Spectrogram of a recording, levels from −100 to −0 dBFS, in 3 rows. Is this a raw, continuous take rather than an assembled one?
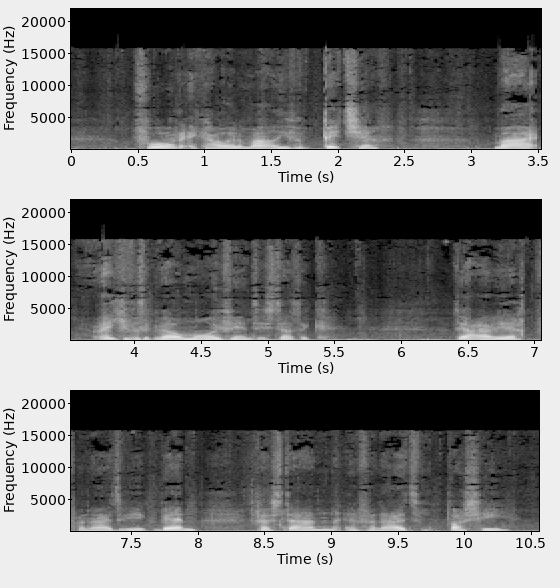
no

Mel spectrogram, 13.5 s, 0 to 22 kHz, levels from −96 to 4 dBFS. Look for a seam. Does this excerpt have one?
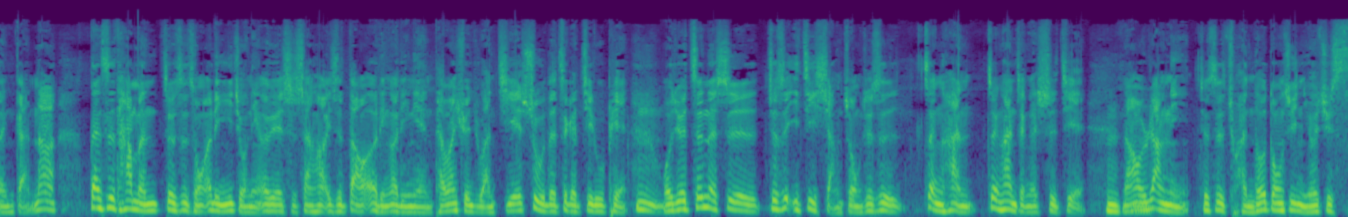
yes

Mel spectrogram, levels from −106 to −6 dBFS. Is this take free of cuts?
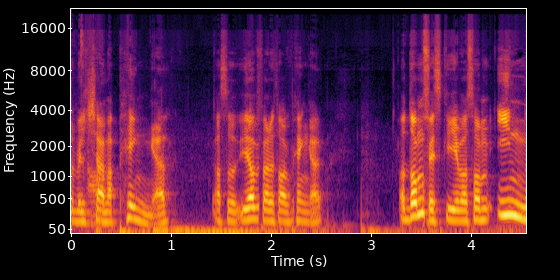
no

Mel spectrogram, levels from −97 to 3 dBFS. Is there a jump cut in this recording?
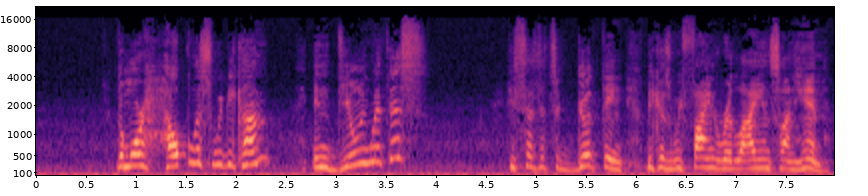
no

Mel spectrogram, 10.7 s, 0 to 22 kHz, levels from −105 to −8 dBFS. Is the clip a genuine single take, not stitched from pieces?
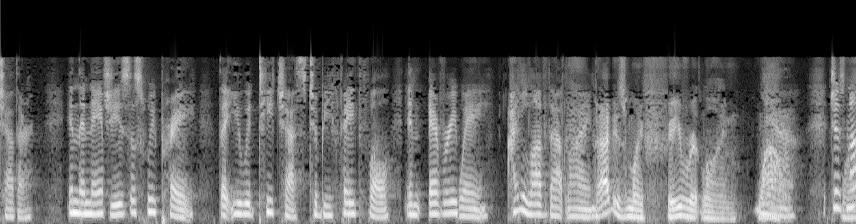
no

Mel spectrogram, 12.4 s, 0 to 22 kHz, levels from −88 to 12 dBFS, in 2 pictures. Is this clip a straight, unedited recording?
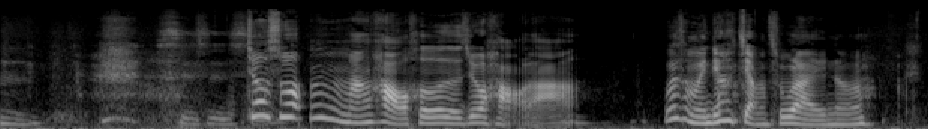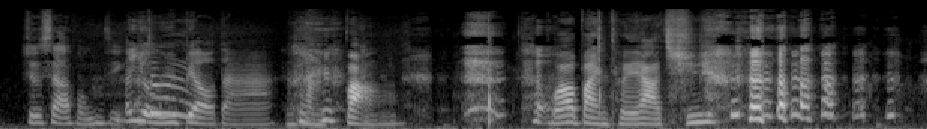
no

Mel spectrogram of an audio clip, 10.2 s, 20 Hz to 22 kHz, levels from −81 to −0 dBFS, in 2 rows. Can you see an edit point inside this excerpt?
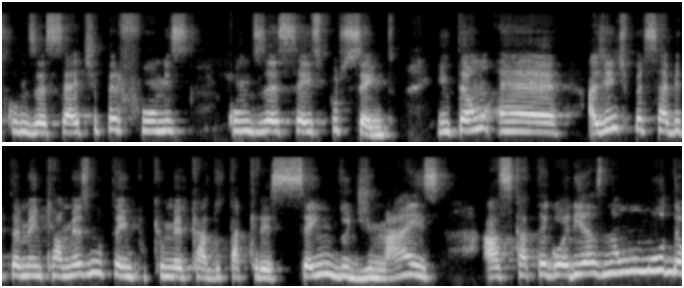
no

